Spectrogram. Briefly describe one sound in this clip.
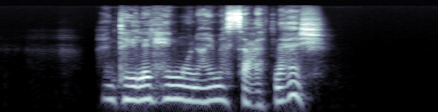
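A woman speaks loudly and with feeling, close by.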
